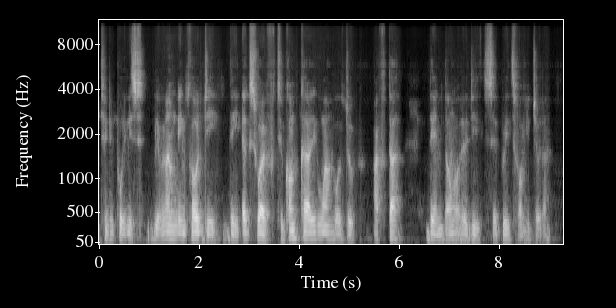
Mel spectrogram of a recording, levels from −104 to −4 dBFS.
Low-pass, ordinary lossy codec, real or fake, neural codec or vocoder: 10.8 kHz; none; fake; codec, 16 kHz in and 24 kHz out, 0.6 kbps, FocalCodec, streaming, 4096 codes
